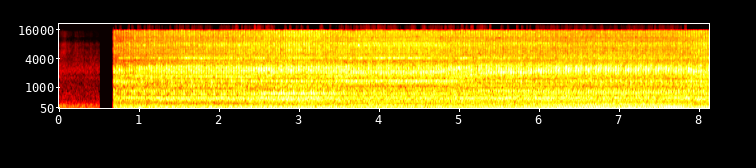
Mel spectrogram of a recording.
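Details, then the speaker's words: Honda CR-V 2.4, cold-engine idle: a steady, quick knock of about four per second rides over the engine; the owner has followed this cold knock since about 100,000 km and the cause is not yet found. "То есть вот это дизеление. Значит, первое видео будет это на холодную, и второе видео будет на горячий мотор."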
